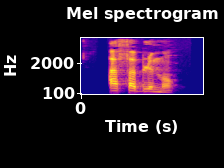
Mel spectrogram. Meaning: affably
- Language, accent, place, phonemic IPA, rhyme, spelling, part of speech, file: French, France, Lyon, /a.fa.blə.mɑ̃/, -ɑ̃, affablement, adverb, LL-Q150 (fra)-affablement.wav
